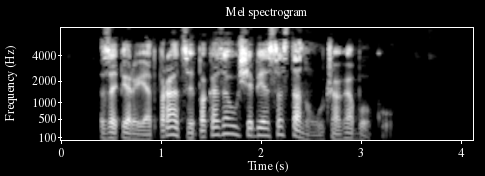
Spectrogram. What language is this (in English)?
Belarusian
